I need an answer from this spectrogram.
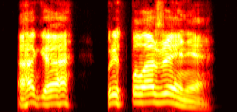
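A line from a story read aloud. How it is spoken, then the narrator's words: Loud laughter. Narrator (Russian): захохотал Федор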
